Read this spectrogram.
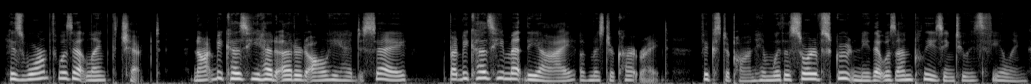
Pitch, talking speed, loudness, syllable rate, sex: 210 Hz, 225 wpm, -18 LUFS, 5.9 syllables/s, female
